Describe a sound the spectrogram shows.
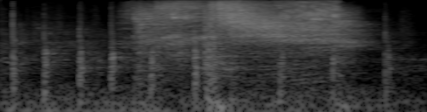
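A heavy sliding door opens with a loud hiss.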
